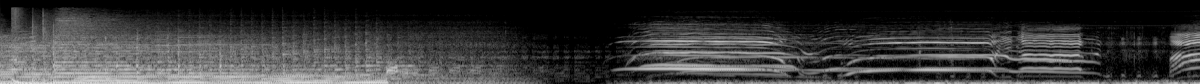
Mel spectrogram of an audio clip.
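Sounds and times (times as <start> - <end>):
background music: 0.0 - 6.0
group of people cheering: 6.1 - 10.8.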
